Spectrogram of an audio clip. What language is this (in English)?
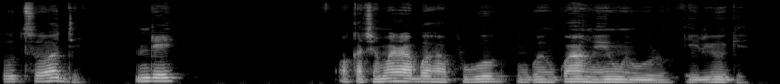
Igbo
